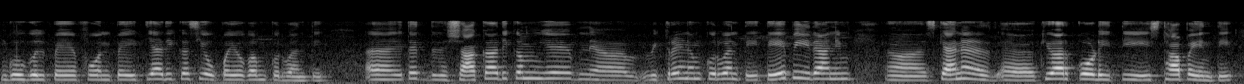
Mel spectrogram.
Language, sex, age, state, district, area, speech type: Sanskrit, female, 45-60, Karnataka, Shimoga, urban, spontaneous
